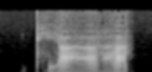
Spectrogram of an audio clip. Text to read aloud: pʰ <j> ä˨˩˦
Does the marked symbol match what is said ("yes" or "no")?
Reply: yes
